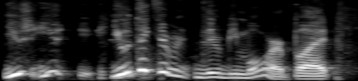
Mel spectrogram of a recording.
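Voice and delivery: high, loud mock disbelief; squeaky put-on astonishment; incredulous. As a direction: act baffled at the stats. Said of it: "And you just sit there like".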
